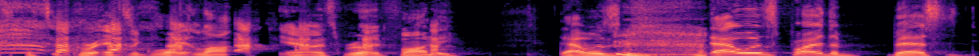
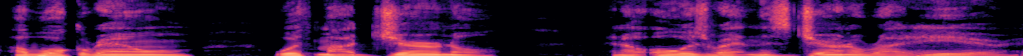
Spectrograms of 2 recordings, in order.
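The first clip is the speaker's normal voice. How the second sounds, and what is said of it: Imitates another person's Elvis-like voice. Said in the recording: “he speaks like Elvis”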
